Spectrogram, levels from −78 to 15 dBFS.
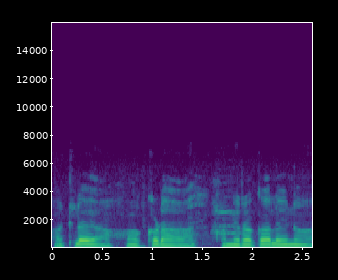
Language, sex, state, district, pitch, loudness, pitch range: Telugu, male, Andhra Pradesh, Sri Satya Sai, 120 Hz, -16 LUFS, 115-125 Hz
